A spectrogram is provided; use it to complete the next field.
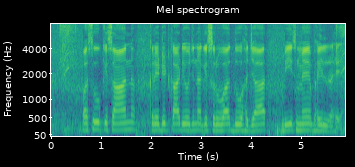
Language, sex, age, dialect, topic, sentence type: Bhojpuri, female, 18-24, Northern, agriculture, statement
